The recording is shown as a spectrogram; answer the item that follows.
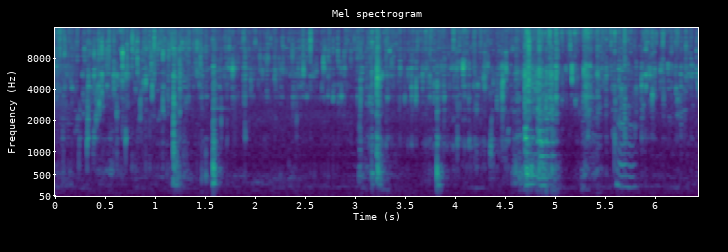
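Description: Water runs and drips from a kitchen tap while food is washed, with splashes, irregular drips and clatter in a sink, and a voice speaks softly at times.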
